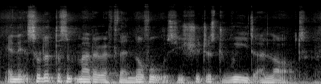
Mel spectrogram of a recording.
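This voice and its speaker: Podcast guest: deep, gravelly man, mellow and thoughtful, wry self-deprecating asides. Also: brisk. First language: English. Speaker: podcast guest, software developer. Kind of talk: conversational interview.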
